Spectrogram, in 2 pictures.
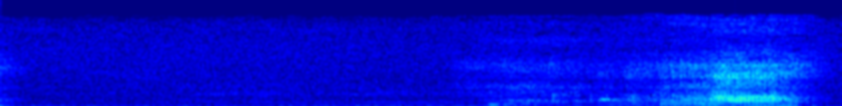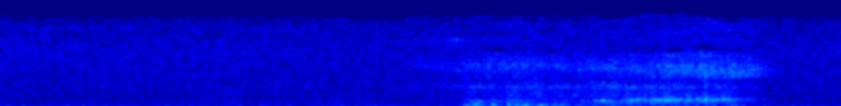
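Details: Snoring recorded during sleep with the SnoreLab app: two loud, rough, rattling snores on inhalation, with quiet room noise between them.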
